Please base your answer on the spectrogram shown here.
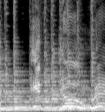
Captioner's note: silly noises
